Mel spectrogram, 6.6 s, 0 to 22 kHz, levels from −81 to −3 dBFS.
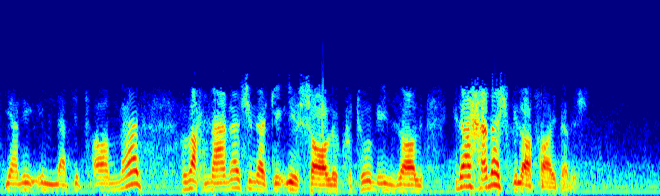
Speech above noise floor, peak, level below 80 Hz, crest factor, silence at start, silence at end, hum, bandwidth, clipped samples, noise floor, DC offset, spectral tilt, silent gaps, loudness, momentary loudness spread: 25 dB; 0 dBFS; -54 dBFS; 18 dB; 0.05 s; 0.65 s; none; 4.5 kHz; under 0.1%; -42 dBFS; under 0.1%; -5.5 dB/octave; none; -17 LUFS; 10 LU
